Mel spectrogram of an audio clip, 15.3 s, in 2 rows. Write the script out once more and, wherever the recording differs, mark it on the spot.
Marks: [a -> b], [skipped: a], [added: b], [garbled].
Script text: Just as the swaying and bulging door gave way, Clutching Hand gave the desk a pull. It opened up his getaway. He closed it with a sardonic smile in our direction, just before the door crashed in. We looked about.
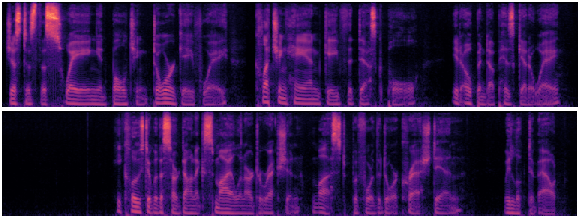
Just as the swaying and bulging door gave way, Clutching Hand gave the desk [skipped: a] pull. It opened up his getaway. He closed it with a sardonic smile in our direction, [just -> must] before the door crashed in. We looked about.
